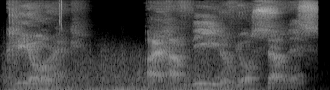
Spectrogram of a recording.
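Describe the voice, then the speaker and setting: A man's voice: mid-range voice, slow, vocal fry, background noise. A man voicing an imperious, ancient machine pharaoh in a video game, stately, formal and cold. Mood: imperious, grave. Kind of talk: dramatic video game cutscene acting. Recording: heavy cavernous echo, distant, under music.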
